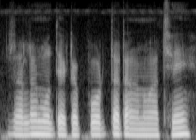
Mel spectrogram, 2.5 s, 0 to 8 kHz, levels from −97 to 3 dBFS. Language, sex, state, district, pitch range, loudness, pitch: Bengali, male, West Bengal, Cooch Behar, 125-135 Hz, -16 LUFS, 130 Hz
